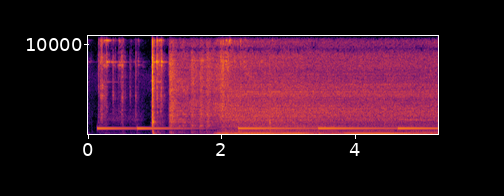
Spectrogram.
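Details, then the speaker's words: 2019 GMC Canyon LGZ V6, first start after ported intake manifold and new spark plugs, sat a couple hours, with aftermarket throttle body and tune: door chime, brief crank, catches cleanly to smooth steady idle, no warning lights. "Fired right up. No warning lights is good. Let it idle for a few minutes."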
